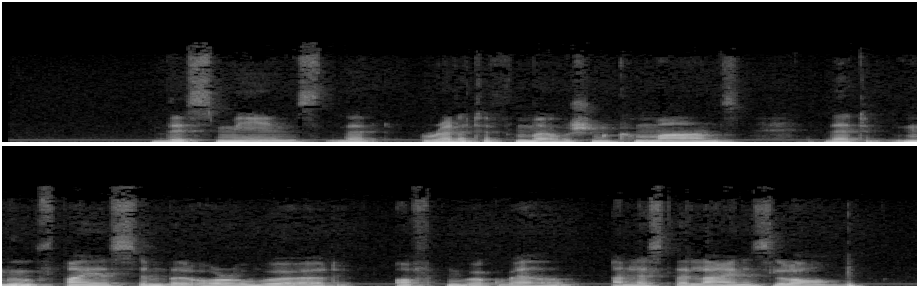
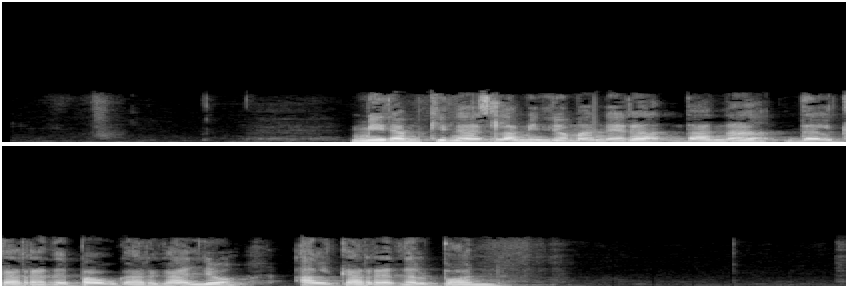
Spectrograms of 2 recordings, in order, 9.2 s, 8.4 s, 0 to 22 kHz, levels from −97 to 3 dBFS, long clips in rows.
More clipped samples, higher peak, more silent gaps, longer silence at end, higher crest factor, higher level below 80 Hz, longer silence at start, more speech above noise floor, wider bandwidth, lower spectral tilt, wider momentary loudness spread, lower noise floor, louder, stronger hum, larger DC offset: neither; second, -14 dBFS vs -2 dBFS; neither; second, 0.25 s vs 1.7 s; about the same, 18 dB vs 18 dB; second, -66 dBFS vs -60 dBFS; second, 0.75 s vs 1.75 s; second, 35 dB vs 54 dB; first, 14.5 kHz vs 8 kHz; first, -7.5 dB/octave vs -6 dB/octave; about the same, 7 LU vs 5 LU; second, -66 dBFS vs -71 dBFS; second, -32 LUFS vs -18 LUFS; neither; neither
